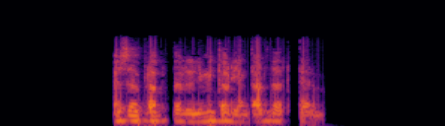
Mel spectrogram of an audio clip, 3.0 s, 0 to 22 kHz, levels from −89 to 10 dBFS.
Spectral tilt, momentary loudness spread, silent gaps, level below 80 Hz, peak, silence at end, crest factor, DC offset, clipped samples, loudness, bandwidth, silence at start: -6 dB/octave; 9 LU; 1.94-1.98 s; -48 dBFS; -6 dBFS; 0.8 s; 20 dB; under 0.1%; under 0.1%; -25 LUFS; 8 kHz; 0.75 s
